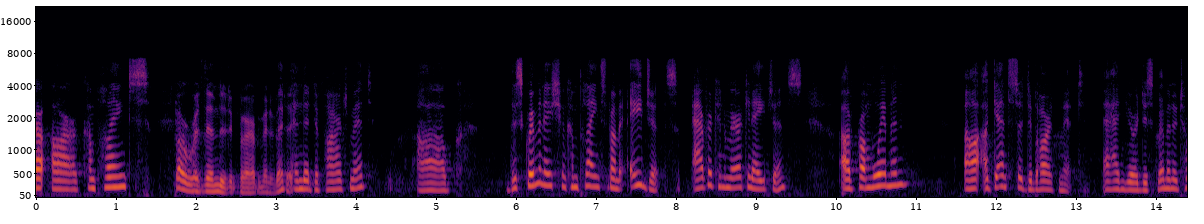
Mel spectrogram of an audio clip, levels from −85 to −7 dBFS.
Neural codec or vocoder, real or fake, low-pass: codec, 16 kHz in and 24 kHz out, 0.8 kbps, FocalCodec, streaming, 65536 codes; fake; 7.2 kHz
